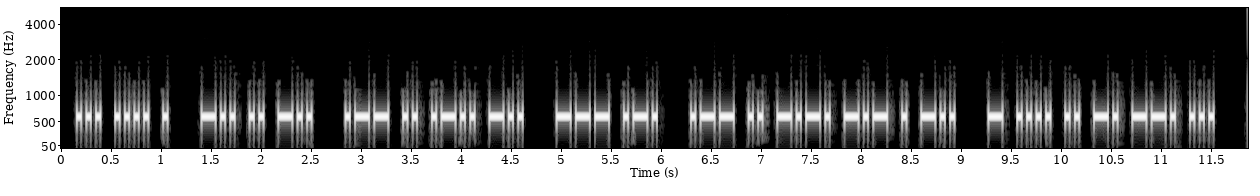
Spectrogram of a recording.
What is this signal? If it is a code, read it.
Morse code, heard as a keyed tone, about 25 wpm, 600 Hz. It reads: SHE DID WILD OR WICKED THINGS
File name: the old man and the sea part 1 25wpm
